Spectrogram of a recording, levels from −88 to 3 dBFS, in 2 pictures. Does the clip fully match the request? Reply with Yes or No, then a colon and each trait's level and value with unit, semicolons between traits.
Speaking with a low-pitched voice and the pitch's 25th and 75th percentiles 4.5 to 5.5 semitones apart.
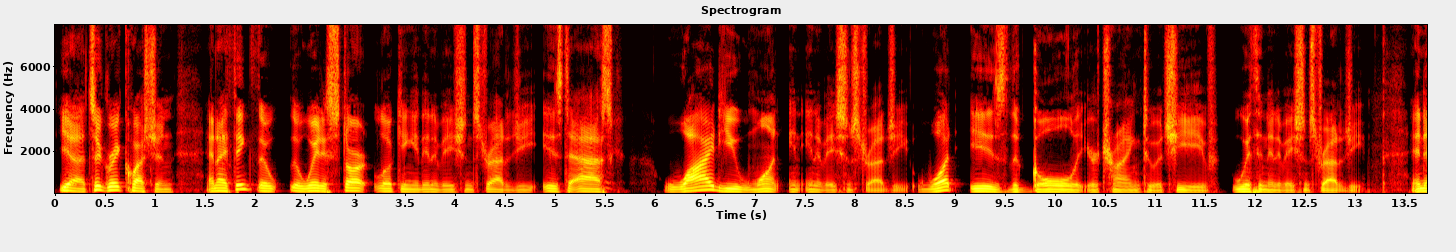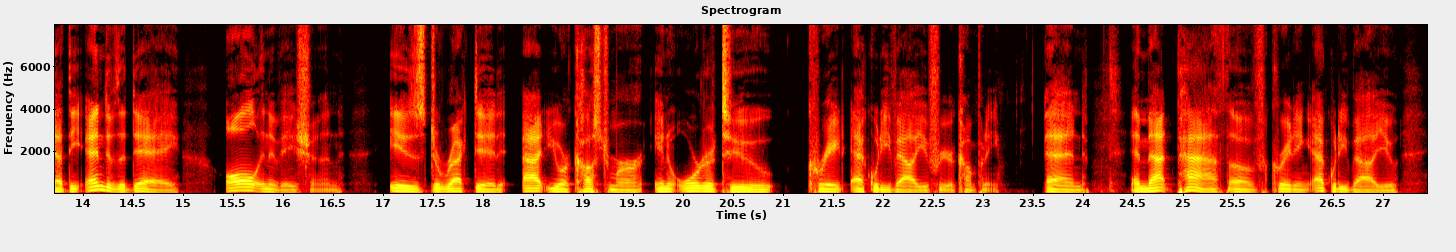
Yes: low, 100 Hz; average, 4.8 semitones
